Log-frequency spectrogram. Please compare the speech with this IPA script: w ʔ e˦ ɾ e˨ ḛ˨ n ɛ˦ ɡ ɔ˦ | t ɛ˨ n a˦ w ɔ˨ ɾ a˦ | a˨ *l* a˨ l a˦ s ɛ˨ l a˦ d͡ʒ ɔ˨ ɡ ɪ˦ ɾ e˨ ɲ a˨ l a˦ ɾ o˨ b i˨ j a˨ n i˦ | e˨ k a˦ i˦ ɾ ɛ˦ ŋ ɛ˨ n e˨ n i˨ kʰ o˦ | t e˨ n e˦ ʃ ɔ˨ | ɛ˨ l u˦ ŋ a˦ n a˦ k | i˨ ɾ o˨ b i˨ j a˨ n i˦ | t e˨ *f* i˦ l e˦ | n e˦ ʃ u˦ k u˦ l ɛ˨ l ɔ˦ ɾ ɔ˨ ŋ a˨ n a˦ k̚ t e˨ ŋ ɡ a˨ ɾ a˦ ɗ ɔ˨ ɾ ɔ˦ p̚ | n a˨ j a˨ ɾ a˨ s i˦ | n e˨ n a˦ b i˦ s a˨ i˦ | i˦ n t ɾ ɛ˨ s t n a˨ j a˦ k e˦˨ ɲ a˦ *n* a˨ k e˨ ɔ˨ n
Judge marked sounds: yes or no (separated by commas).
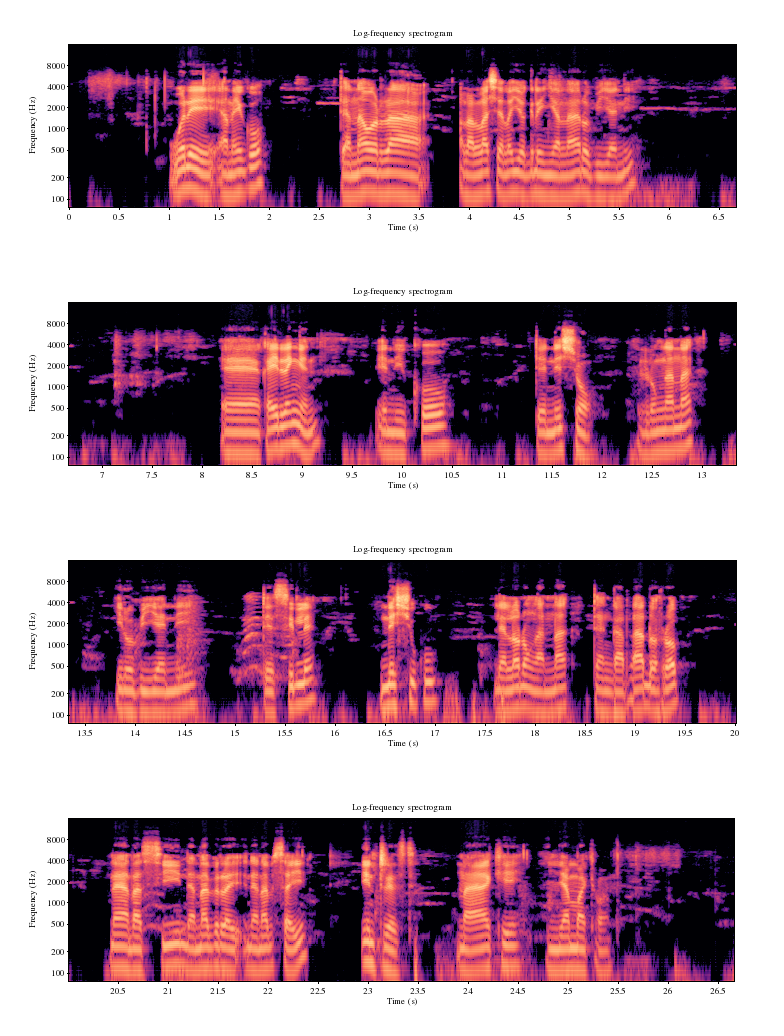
yes, no, no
